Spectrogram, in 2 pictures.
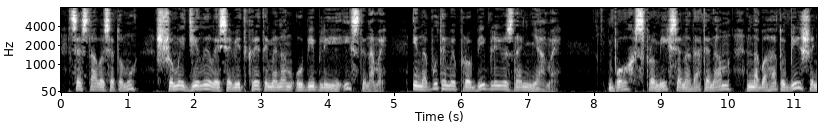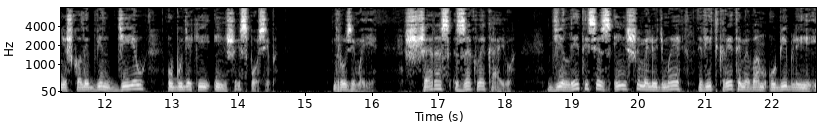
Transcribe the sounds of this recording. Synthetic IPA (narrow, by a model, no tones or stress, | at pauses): t̪sɛst̪ɑlˠɔsʲɐt̪ɔmu | ʃt͡ʃɔmɪdʲilˠɪlˠɪsʲɐʋʲid̪kɾɪt̪ɪmɪnɑmubʲiblʲijiʔist̪ɪnɐ̰mɪ̰ | inɐbut̪ɪmɪpɾɔbʲiblʲijʊznɐnʲːa̰mɪ̰ | bɔxspɾɔmʲixsʲɐnɐd̪ɑt̪ɪnɑmnɐbɐɦɑt̪ɔbʲilʲʃɛnʲiʒkɔlˠɪbʋʲindʲijɐwubudʲjɐkʲɪjinʃɪjspɔ̰sʲḭb̥ | d̪ɾuzʲḭmɔ̰jḭʃt͡ʃɛɾɐz̥zɐklˠɪkɑ̰jʊ̰dʲilˠɪt̪ɪsʲɐzinʃɪmɪlʲʊdʲmɪʋʲid̪̥kɾɪt̪ɪmɪʋɑmubʲiblʲijiʔ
